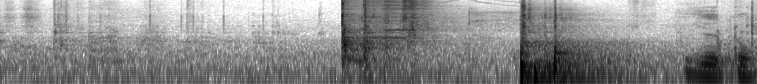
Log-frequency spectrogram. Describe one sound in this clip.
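Metal snips cut through thin sheet metal with sharp clicks.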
